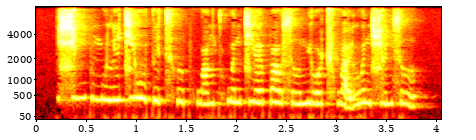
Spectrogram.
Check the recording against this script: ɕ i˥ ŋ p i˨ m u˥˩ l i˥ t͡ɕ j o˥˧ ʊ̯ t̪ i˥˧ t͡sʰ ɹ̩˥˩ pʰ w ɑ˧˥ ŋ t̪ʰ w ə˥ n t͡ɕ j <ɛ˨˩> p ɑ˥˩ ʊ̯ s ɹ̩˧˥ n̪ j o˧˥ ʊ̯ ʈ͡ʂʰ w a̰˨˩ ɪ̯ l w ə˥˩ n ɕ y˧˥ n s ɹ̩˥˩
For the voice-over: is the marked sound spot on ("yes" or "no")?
no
